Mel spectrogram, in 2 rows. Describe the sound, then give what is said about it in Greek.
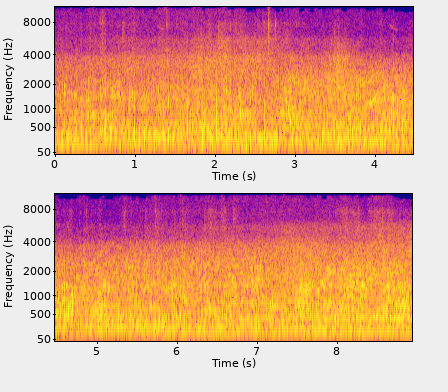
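A loud, continuous propeller drone of a Canadair firefighting aircraft flying very low over the ground to drop water on an active fire front fills the whole stretch, steady, with a dense engine roar and no voices. “Οι δύο πιλότοι 34 και 26 ετών αποφασίζουν να πετάξουν πολύ χαμηλά στο έδαφος για να πραγματοποιήσουν στοχευμένη ρήψη νερού στο ενεργό μέτωπο της φωτιάς.”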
